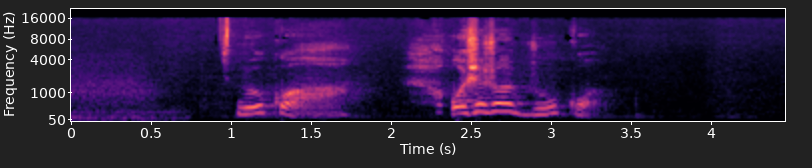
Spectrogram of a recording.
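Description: A young woman speaks softly and hesitantly.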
